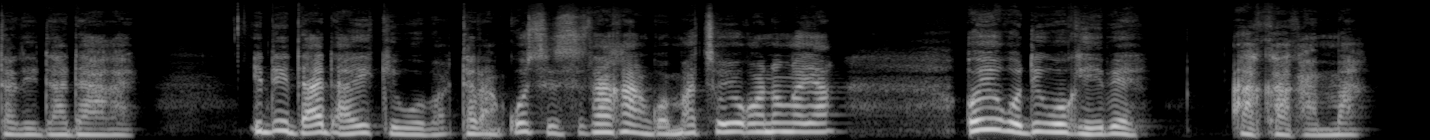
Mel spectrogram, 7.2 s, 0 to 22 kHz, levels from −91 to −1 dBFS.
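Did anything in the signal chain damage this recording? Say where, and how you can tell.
No, nothing in the chain audibly damaged this speech.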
